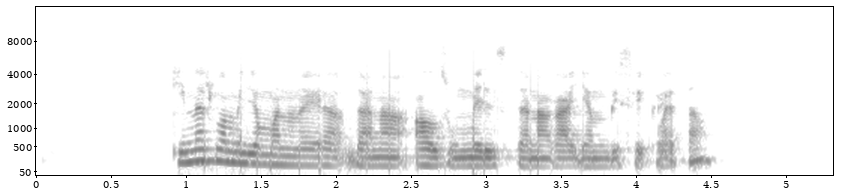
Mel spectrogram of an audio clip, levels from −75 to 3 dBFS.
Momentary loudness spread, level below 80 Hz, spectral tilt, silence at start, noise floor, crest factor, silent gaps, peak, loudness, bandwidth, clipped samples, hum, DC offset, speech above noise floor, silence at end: 7 LU; -74 dBFS; -5 dB/octave; 0.9 s; under -90 dBFS; 20 dB; none; -22 dBFS; -41 LUFS; 7.6 kHz; under 0.1%; none; under 0.1%; over 50 dB; 0.8 s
